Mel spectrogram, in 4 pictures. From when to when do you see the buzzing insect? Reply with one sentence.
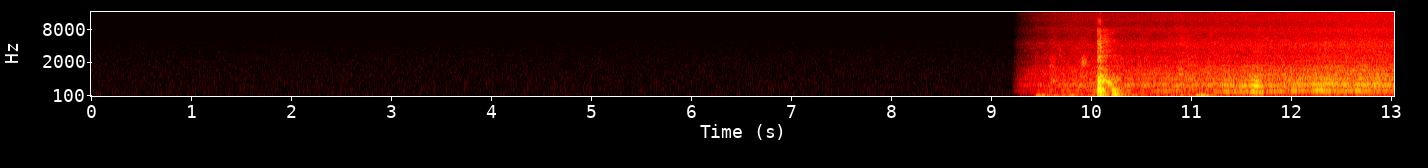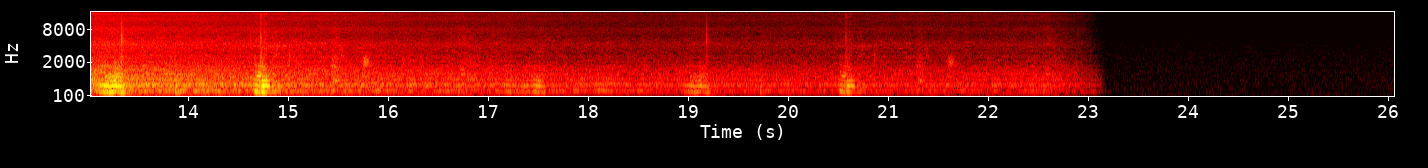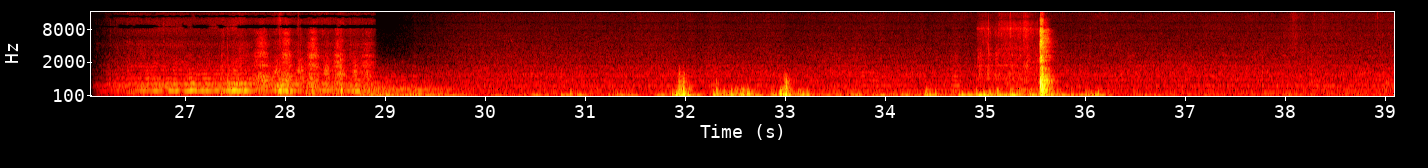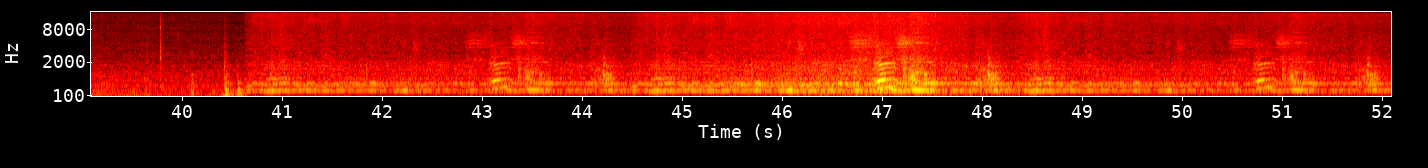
You can hear the buzzing insect from 9.3 to 23.1 s and from 26.2 to 52.0 s.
